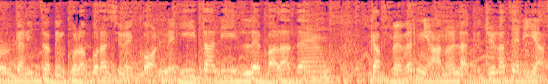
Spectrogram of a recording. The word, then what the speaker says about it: Le Baladin: Hai letto Le Baladin perché si pronuncia così o perché sei il piemontese? Tu potremmo... – Ma l'ho letto alla francese, diciamo.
